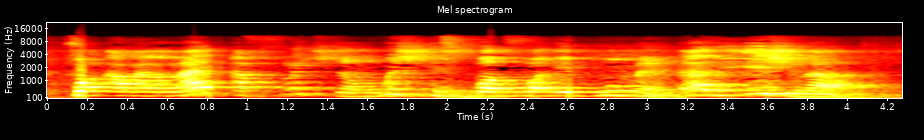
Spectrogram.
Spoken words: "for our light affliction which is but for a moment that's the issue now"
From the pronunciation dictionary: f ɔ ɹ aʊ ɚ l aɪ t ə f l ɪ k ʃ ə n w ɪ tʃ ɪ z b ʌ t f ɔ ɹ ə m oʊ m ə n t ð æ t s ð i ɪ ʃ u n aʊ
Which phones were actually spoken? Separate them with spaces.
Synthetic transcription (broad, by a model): f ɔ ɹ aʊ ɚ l aɪ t ə f l ɪ k ʃ ə n w ɪ tʃ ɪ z b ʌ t f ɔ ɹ ə m oʊ m ə n t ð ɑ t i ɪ ʃ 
